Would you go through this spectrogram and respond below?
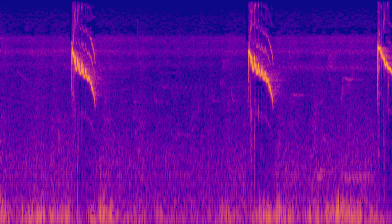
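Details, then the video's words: Three isolated, shrill notes from a Merapi white-eye, singing open-beaked as a lure, each gliding from very high pitch downward, roughly one every one and a half seconds, over soft low noise. "Pleci Merapi Ngalas Losssdol,cocok buat pikat~pancingan || Buka Paruh"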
